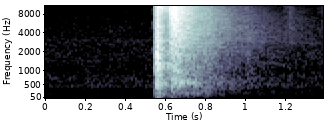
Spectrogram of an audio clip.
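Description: A single Gamo Hornet Maxxim air rifle shot, one sharp close crack that fades quickly after a moment of quiet.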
